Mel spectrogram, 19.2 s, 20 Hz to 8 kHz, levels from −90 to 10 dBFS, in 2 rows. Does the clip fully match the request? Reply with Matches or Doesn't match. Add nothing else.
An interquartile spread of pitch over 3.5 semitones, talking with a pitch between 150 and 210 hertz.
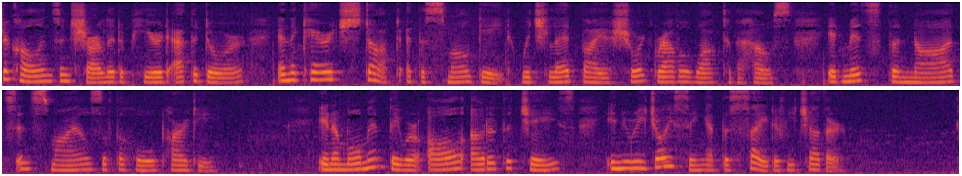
Doesn't match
